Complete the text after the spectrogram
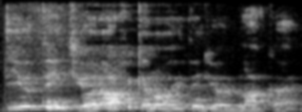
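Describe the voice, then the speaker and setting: A man tells his stories with animation and puts questions to the group. His voice sits high and sounds far from the mic in a very echoey room. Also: brisk. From Ghana. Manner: animated storyteller, quizzing others. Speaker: discussion guest. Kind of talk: group discussion. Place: living room, indoors.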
